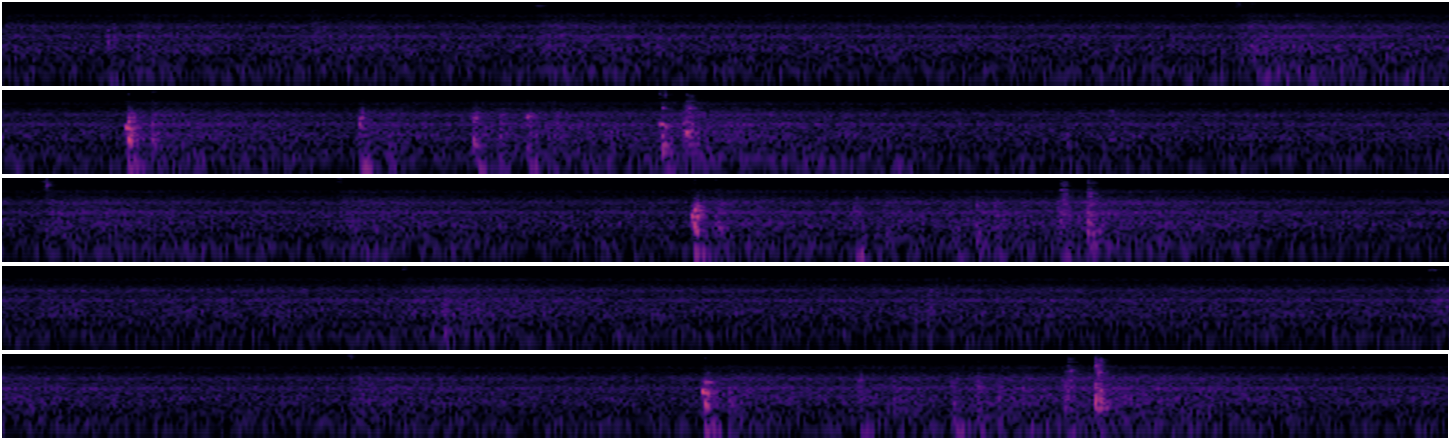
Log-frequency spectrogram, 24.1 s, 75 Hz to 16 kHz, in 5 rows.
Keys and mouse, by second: 0.3 a, 1.0 b, 4.4 s, 8.3 a, 8.8 b, 11.6 s, 13.9 middle click, 17.4 a, 17.9 b, 21.2 s.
